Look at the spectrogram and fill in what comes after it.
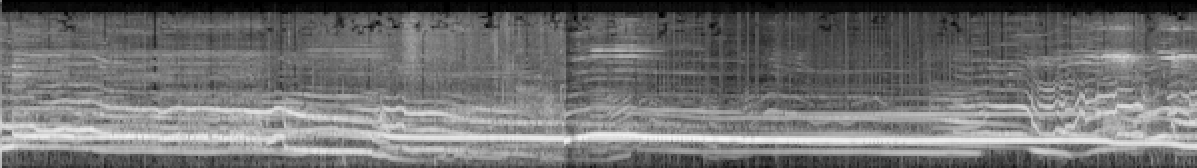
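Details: Wolf howling in a group chorus, many drawn-out tonal voices layered at once, a strong steady note held for several seconds while others slide downward in dips and swoops, a harsher wavering burst near the end.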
